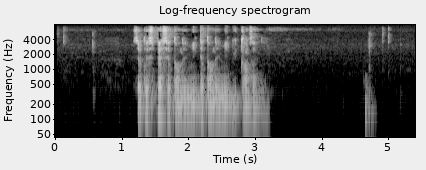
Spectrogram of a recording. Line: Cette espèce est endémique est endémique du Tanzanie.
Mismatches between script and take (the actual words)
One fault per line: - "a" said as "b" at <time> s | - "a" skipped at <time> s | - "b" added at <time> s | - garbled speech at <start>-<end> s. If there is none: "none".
none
